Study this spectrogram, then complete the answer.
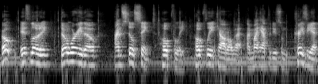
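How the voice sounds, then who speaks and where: A man speaks at a fairly quick pace in an animated tone, his voice raised and projected. Music plays in the background, and there is audible room echo. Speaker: gaming youtuber. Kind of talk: let's play commentary. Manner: fast.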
